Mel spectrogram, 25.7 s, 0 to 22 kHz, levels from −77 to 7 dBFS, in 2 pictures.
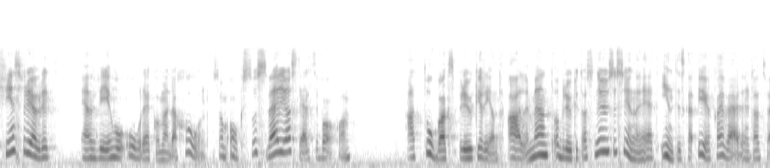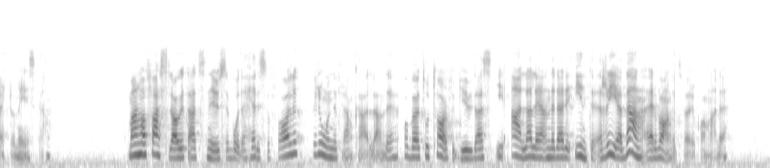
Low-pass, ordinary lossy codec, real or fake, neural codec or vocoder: none; none; fake; codec, 16 kHz, 4 kbps, FunCodec, trained on Chinese and English, 50 frames a second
